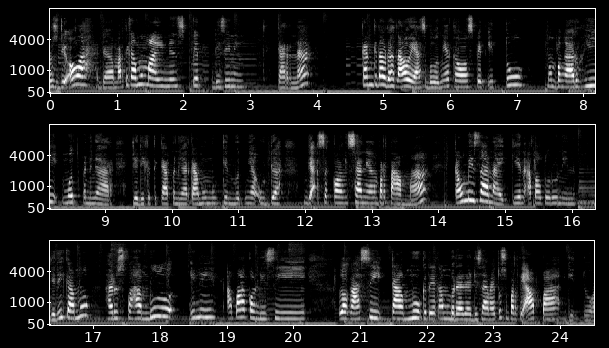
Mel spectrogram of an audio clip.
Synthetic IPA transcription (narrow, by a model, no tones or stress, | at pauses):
ʊsdiʔolahdalamart̪ikamumaɪnɪnsə̥pɪt̪̚disini | kaɾəna | kankit̪audaht̪aujasəbəlumɲakalaspɪt̪it̪u | məmpəŋaɾuɦimʊt̪̚pənəŋar | d͡ʒadikət̪ikapənəŋarkamumuŋkɪnmʊt̪̚ɲaʔudah | ŋɡa̰ʔsəkɔnsɛnjaŋpərt̪ama | kamubisanaikɪna̰t̪awt̪uɾunɪnd͡ʒadikamu | haɾʊsfaɦamdulu | iniʔa̰pakondisi | lokasikamukət̪ikakamubəɾadadisanait̪usəpərt̪iʔapaɡit̪u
